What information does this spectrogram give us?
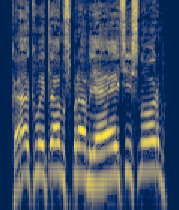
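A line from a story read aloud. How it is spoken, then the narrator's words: Shouting husband. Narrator (Russian): крикнул ее муж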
